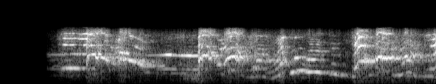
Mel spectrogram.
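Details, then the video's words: Several dogs howling together as a singing pack, overlapping wavering tones that rise and fall, with sharp yips breaking in around the two- and three-and-a-half-second marks. "Singing dog pack"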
